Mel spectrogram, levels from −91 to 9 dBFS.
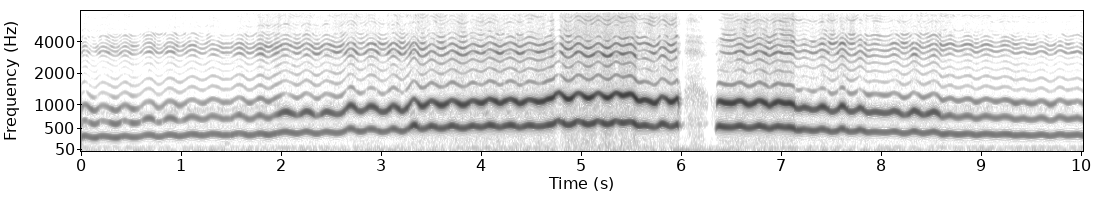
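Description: At 1.44 s the music stalls briefly from a late packet: the jitter buffer ran dry, so the receiver stretched the last sound for about 51 ms until it arrived, then resumed where it left off. A held tone appears with a slight buzz or dip, and a spectrogram shows smeared, repeated partials through 1.51 s.

From 6.96 to 7.28 s a jitter buffer speed-up trims roughly 40 ms in short pitch-period pieces, playing about 111% fast at unchanged pitch. The tempo briefly rushes, and the waveform shows compressed beat spacing with small splice seams, all within the call codec's band ending at 8 kHz.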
